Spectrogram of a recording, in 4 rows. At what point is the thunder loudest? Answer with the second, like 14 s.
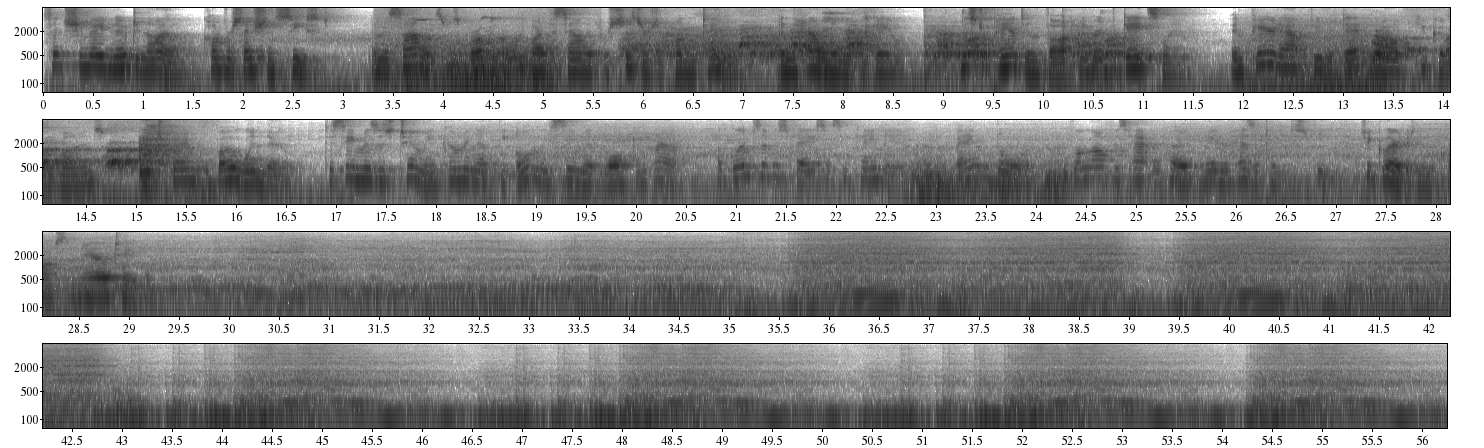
4 s.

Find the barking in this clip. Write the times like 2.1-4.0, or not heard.
5.8-15.8.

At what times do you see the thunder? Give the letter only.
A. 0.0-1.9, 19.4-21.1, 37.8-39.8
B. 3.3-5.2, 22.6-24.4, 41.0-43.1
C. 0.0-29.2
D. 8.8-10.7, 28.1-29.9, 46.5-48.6
B.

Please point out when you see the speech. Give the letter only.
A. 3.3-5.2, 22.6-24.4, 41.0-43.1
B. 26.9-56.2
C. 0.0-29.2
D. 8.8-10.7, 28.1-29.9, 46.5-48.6
C.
